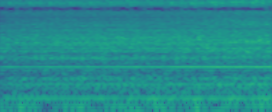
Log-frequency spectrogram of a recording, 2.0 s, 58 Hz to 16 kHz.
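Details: BMW E36 M3 idling after a coolant hose replacement while the cooling system bleeds: a steady, even idle with a smooth low hum and no stumbles. The earlier long-running misfire has stopped. Normal idle.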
